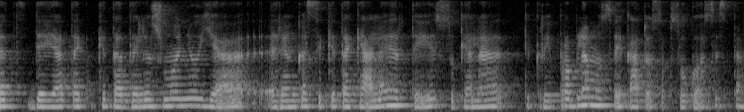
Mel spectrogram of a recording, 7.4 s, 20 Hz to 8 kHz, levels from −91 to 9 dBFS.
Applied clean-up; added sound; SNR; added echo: none; none; none; none.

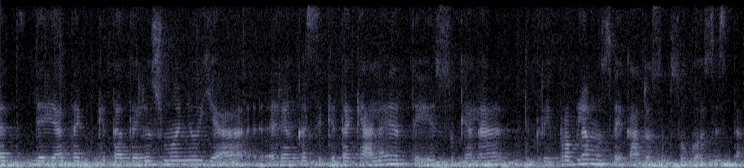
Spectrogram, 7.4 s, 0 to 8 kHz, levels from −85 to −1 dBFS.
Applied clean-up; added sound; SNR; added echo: none; Rain / Thunderstorm; -2 dB; none.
